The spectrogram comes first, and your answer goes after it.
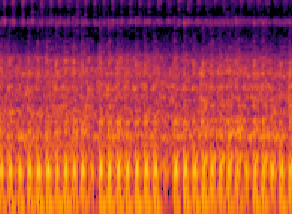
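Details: Carbureted Honda Beat scooter idling with a steady, quick putter of even pulses and no misses after a no-start with lost spark; fault traced to the yellow and blue-yellow wires from the coil underneath, now runs cleanly at normal idle.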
